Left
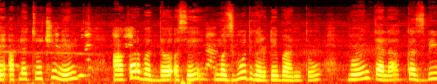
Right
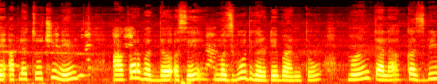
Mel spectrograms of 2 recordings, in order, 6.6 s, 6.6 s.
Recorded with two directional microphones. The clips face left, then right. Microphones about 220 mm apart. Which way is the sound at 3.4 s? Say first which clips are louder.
Right 3 dB; 15° right (ahead or behind).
